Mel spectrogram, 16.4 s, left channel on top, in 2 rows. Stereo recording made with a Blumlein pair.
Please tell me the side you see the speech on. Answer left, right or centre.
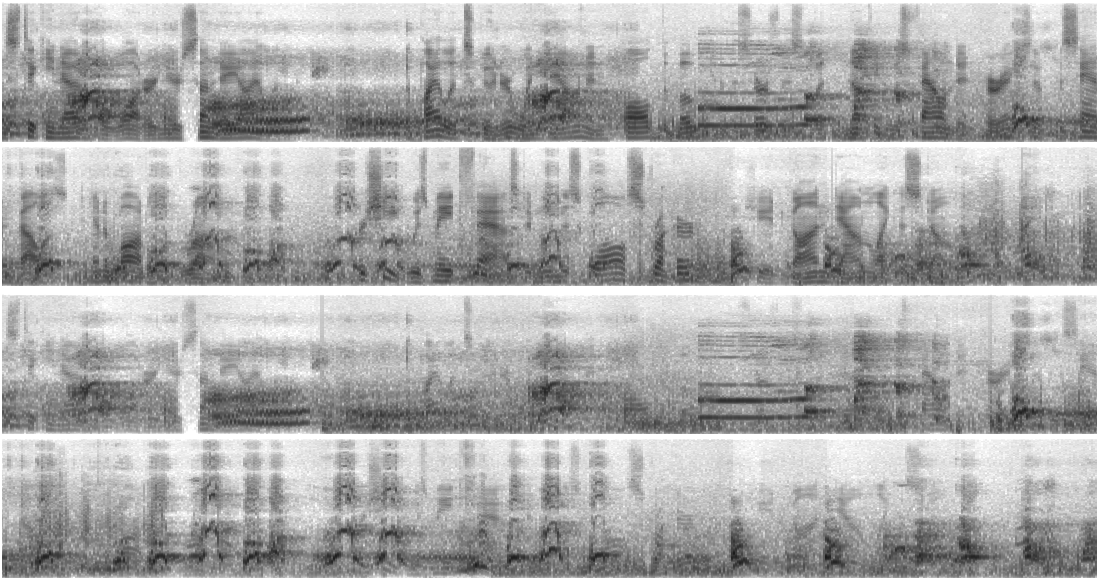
left.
